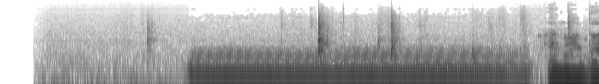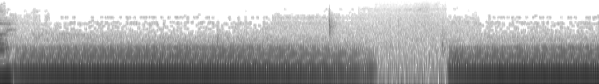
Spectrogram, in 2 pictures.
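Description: A steady, low mechanical hum like a running appliance, broken by two short pauses and a few faint clicks.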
